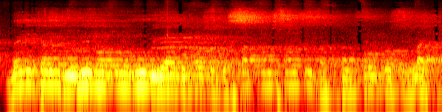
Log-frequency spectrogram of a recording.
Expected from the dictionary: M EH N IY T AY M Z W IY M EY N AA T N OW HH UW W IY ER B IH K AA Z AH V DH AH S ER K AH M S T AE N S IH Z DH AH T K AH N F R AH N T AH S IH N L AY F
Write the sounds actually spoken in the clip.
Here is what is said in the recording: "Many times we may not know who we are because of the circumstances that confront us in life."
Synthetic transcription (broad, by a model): M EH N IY T AY M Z W IY M EY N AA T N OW HH UW W IY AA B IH K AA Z AH V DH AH S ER K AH M S T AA N S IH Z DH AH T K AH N F AO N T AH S IH N L AY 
